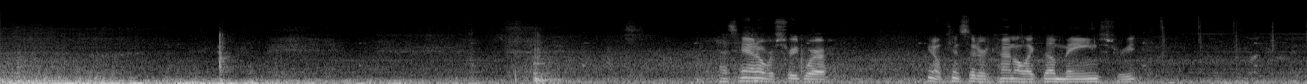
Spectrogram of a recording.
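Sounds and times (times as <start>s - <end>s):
wind and road rumble: 0.0s - 13.0s.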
